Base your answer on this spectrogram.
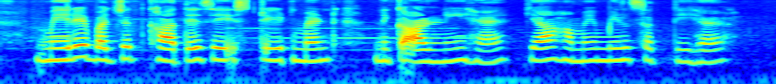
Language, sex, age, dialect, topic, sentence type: Hindi, female, 18-24, Garhwali, banking, question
